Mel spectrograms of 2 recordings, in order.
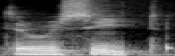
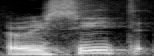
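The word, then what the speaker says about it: receipt: زي انت اكيد عارف كلمه ريسيت ريسيت مش بننطق حرف البي فيها يعني لو جيت تكتبها هتكتبها وكانك يعني سمعت حرف البي لكن لما تيجي تنطقها ما تقولش حرف البي هي ريسيت ريسيت فبكل بساطه المقطع اللي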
